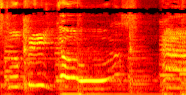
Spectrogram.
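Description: Live soul-blues performance: a woman singing into a microphone, holding one long note about halfway through that bends and wavers, over keyboard and drums.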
